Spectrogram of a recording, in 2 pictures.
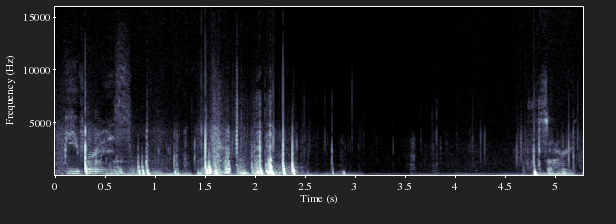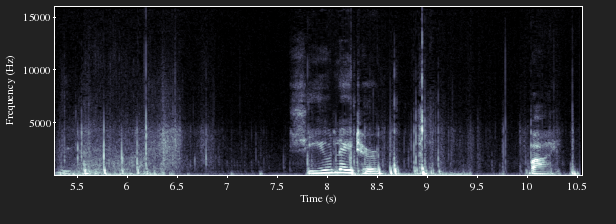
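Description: A young boy talks with animation close to the microphone.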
